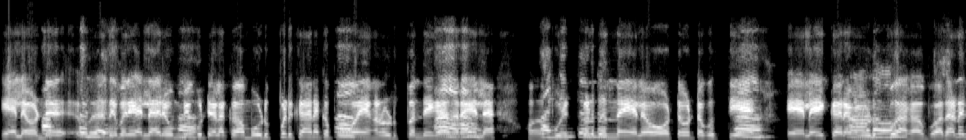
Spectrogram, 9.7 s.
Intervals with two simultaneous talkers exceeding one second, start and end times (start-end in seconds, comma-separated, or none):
none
